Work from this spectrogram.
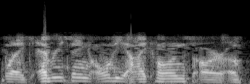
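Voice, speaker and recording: A man making a prank phone call as a customer, speaking in a halting, deadpan, mock-earnest way. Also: medium pitch. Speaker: prank caller. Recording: muffled narrowband phone call.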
